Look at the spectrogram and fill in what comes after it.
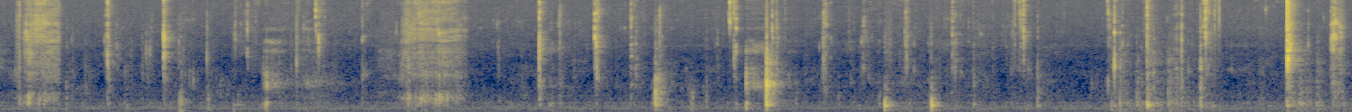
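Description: Close-miked wet chewing and smacking of a handful of rice and sardines in tomato sauce, with many sharp mouth clicks and two longer, rougher smacks about half a second and four seconds in. Near the end a tin sardine can clinks as it is picked up.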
